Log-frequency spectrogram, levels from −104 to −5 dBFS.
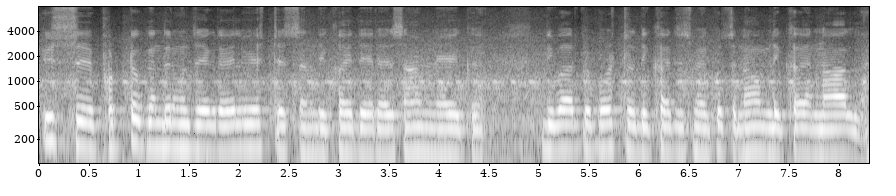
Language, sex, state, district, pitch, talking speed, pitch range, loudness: Hindi, male, Rajasthan, Bikaner, 140 Hz, 180 wpm, 135-150 Hz, -13 LUFS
